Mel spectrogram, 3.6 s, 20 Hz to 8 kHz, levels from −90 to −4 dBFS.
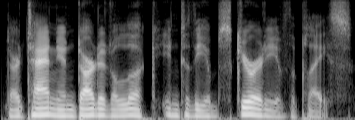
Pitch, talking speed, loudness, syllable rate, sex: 95 Hz, 170 wpm, -21 LUFS, 5.3 syllables/s, male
